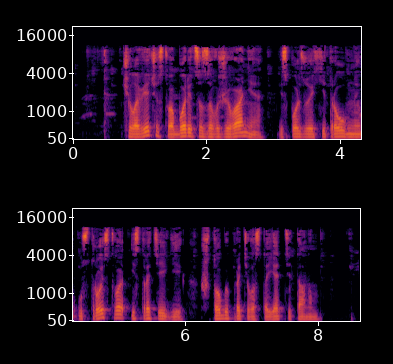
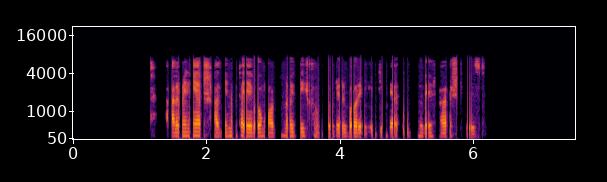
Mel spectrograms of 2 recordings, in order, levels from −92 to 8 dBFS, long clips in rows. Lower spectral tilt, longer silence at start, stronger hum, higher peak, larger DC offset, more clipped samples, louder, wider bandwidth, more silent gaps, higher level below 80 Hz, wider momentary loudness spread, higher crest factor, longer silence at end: about the same, -3.5 dB/octave vs -4 dB/octave; second, 0.45 s vs 1.15 s; neither; about the same, 0 dBFS vs -2 dBFS; neither; neither; second, -24 LUFS vs -21 LUFS; first, 11.5 kHz vs 7.6 kHz; second, none vs 1.26-1.38 s, 3.06-3.10 s, 3.36-3.41 s; about the same, -50 dBFS vs -54 dBFS; first, 17 LU vs 11 LU; about the same, 26 dB vs 22 dB; second, 0.6 s vs 1.35 s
